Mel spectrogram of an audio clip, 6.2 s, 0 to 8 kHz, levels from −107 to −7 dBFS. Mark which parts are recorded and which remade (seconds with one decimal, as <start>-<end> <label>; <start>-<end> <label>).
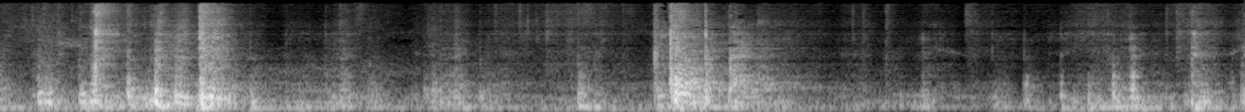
0.0-0.4 recorded; 0.4-1.8 remade; 1.8-2.2 recorded; 2.2-6.2 remade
